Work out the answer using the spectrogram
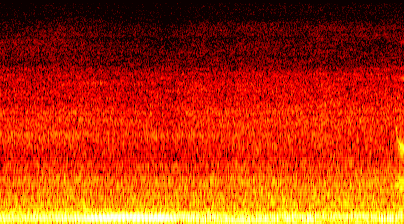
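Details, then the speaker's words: Maiden drive home of a car rebuilt from scrap, check engine light on (owner guesses old gas), shift to second feels weird: deep raspy engine drone swelling briefly, the already-known exhaust leak. "you can hear it. There you go. You can hear the exhaust leak right there. But we already knew about that."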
